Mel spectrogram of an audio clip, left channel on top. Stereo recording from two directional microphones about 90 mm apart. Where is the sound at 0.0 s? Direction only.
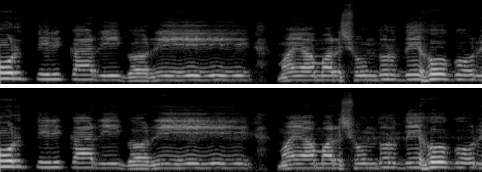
40° left (ahead or behind).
